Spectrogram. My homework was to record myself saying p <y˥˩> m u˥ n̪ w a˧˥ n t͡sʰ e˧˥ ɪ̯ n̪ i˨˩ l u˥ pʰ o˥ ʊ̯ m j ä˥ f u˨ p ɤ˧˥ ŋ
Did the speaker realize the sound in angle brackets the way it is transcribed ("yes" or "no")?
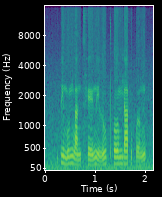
no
